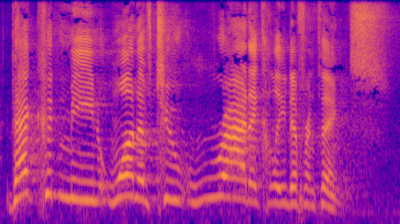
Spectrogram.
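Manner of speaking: loud, high preaching on the Trinity; full-force preaching. Acted. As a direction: preach it out to the congregation. Preaching on Jesus' words.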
